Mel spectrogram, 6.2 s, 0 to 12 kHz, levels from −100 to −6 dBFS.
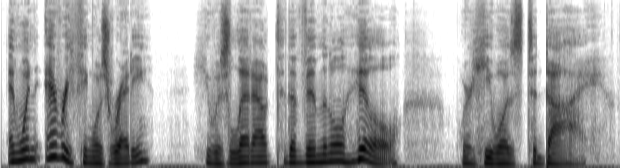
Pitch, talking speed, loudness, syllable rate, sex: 130 Hz, 175 wpm, -17 LUFS, 5.1 syllables/s, male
